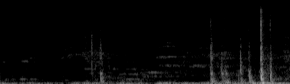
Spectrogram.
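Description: Keys clacking on a computer keyboard while entering a command on an Amazon Linux server, a few scattered taps building to a quick burst of clicks and a firmer final press, close and moderately quiet.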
